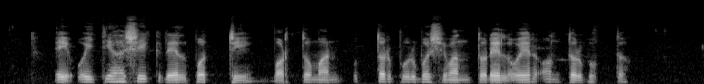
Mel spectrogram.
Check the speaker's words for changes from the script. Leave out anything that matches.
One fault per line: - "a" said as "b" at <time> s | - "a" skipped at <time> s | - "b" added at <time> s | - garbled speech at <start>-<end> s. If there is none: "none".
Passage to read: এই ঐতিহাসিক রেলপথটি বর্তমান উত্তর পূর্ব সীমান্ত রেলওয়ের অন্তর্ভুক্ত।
none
